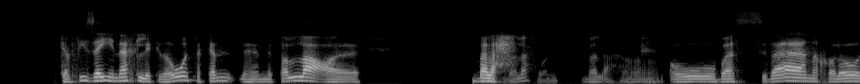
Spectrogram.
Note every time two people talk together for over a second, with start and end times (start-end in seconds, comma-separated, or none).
none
